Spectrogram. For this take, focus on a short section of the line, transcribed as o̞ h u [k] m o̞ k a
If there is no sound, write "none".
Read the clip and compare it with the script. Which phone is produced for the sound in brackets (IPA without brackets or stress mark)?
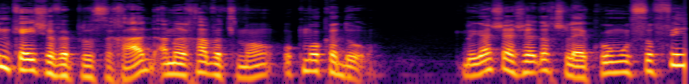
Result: k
